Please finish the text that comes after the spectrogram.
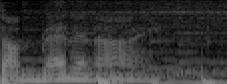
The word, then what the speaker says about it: Ammani: She introduced herself, saying, "My name is Ammani, and it's actually pronounced Amen and I."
